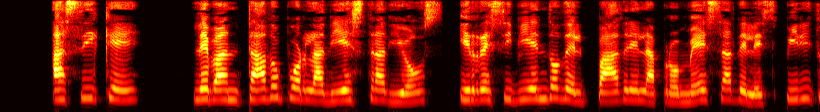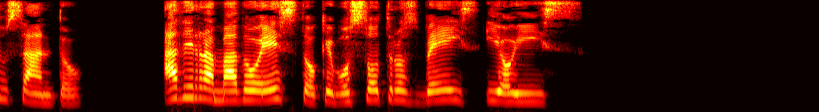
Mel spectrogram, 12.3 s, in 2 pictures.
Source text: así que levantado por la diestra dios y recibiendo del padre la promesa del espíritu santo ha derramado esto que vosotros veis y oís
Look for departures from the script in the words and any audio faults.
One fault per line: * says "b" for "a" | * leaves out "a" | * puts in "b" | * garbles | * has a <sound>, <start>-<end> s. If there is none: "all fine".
all fine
